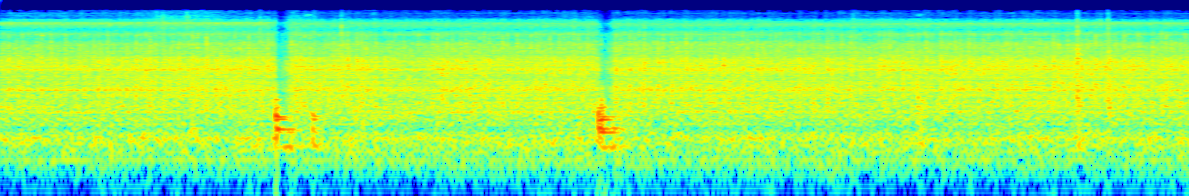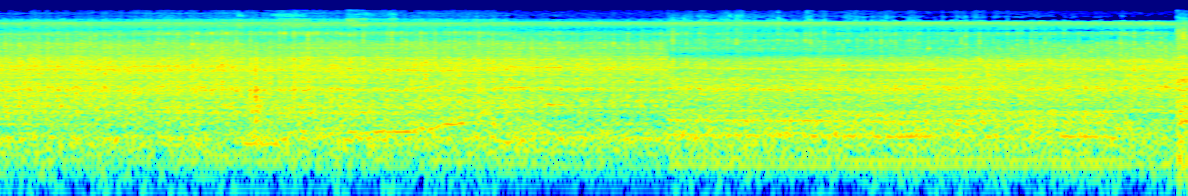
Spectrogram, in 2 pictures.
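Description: A farm tractor's engine runs steadily, with two sharp knocks about three seconds apart near the start.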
